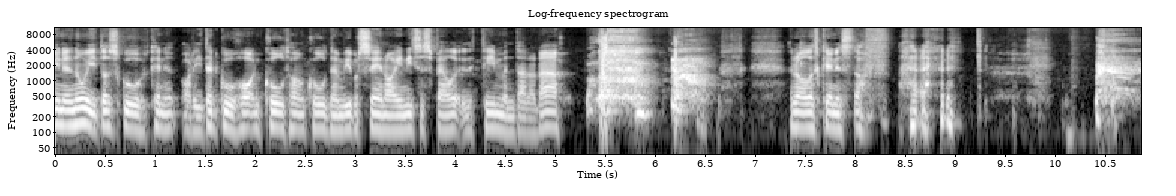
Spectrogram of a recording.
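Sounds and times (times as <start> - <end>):
speech: 0.0 - 6.1, 7.0 - 9.3
harsh raspy coughing: 5.3 - 6.7
throat clearing: 5.4 - 6.6.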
